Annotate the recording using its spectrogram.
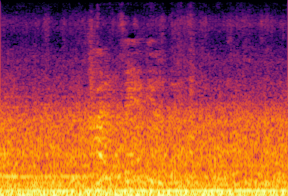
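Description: Steady low rumble with a constant low hum, heard in a pause between guitar notes.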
